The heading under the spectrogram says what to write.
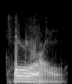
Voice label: "chloral", American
